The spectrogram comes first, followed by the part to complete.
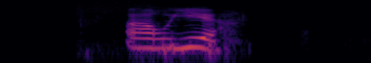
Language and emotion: Russian, neutral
